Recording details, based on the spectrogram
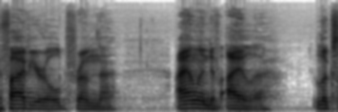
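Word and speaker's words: Islay: Beast it's a 5-year-old from the island of Isa looks like ISL but for everybody out there that if you want to look a little bit more professional when it's Isa is how you pronounce it but uh got a little bit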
